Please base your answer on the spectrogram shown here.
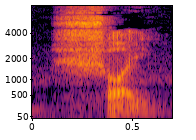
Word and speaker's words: scheu: Shoy.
